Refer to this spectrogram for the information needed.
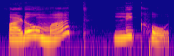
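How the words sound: There is a pause after the second word. Do not read now, write instead. "अल्प विराम चिन्ह है वो मत के आगे आया, तो मैंने कैसे बोला?"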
